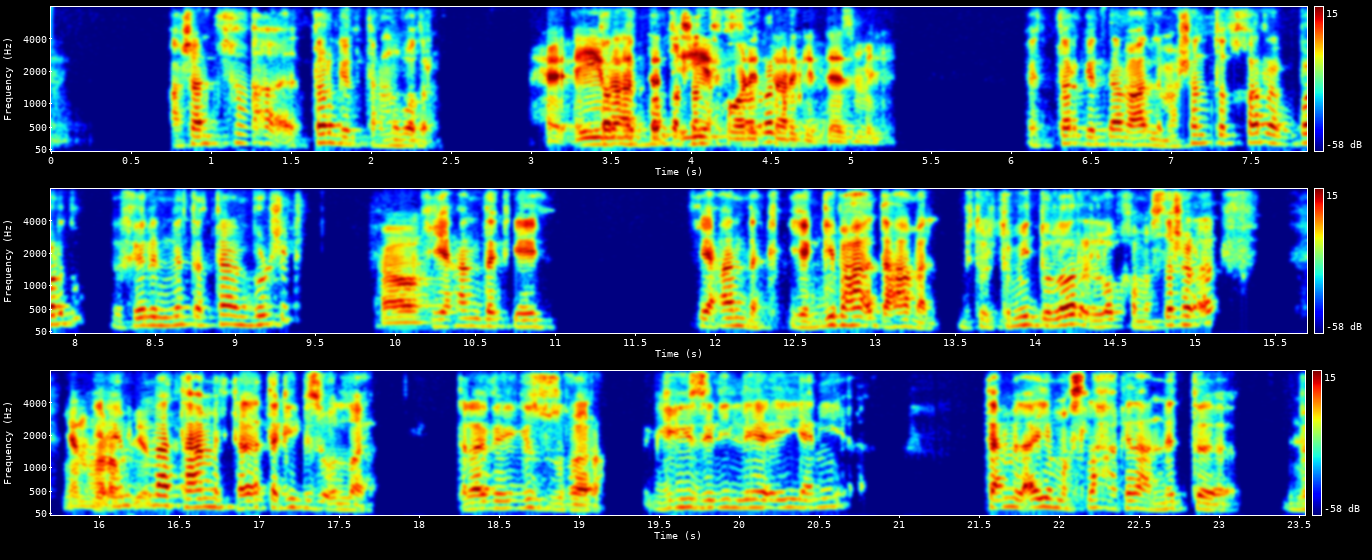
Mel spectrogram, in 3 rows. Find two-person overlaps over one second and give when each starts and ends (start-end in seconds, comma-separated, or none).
3.4-4.5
